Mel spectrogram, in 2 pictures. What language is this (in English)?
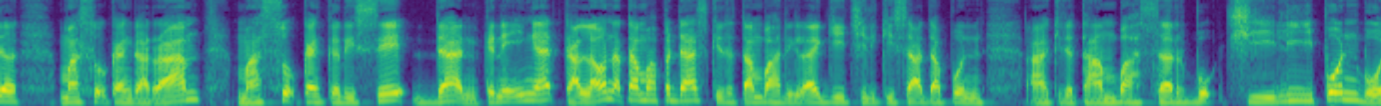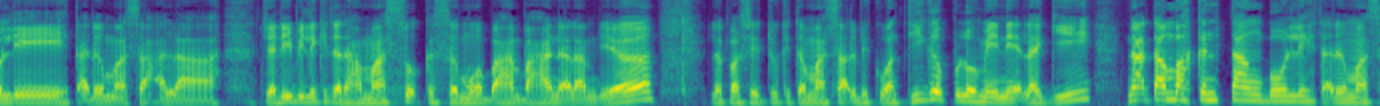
Malay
